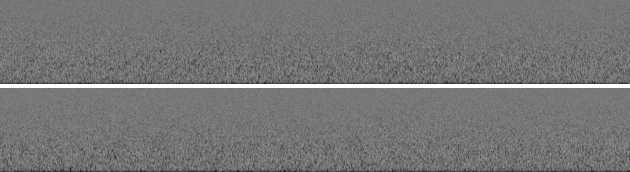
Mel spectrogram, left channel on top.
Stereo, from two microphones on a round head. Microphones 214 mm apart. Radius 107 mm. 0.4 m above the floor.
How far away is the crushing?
No crushing in this recording.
